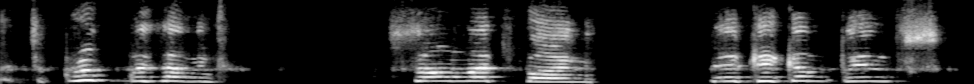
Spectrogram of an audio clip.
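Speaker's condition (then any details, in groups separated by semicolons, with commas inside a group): Cerebral palsy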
